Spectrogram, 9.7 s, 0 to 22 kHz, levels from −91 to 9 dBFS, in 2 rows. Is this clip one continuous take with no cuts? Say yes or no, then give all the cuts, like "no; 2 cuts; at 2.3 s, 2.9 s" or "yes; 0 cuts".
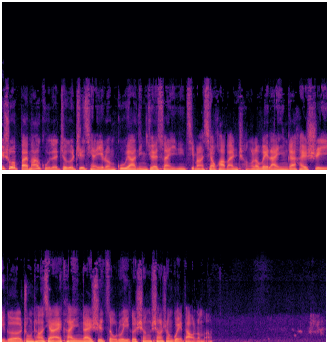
yes; 0 cuts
